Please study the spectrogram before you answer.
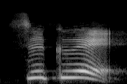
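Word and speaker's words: つくえ: Nah, meja bahasa Jepangnya adalah tsukue. Sensei eja saja. T S U K U E. Jadi pengucapannya tsukue.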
